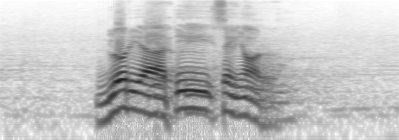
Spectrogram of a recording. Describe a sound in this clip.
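A man chants a short sung phrase through a microphone in a reverberant hall.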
